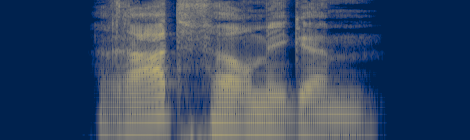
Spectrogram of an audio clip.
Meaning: strong dative masculine/neuter singular of radförmig
- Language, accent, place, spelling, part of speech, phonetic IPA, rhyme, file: German, Germany, Berlin, radförmigem, adjective, [ˈʁaːtˌfœʁmɪɡəm], -aːtfœʁmɪɡəm, De-radförmigem.ogg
